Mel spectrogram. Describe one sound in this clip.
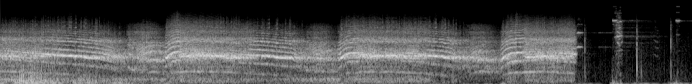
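A toddler cries loudly and wails.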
